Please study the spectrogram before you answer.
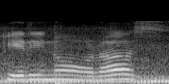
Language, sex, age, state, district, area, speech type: Gujarati, male, 18-30, Gujarat, Anand, rural, spontaneous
